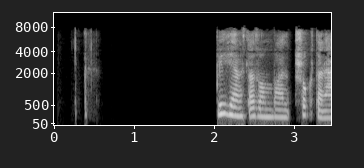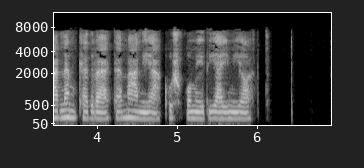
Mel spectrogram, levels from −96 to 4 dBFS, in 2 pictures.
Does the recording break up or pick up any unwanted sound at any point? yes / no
no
